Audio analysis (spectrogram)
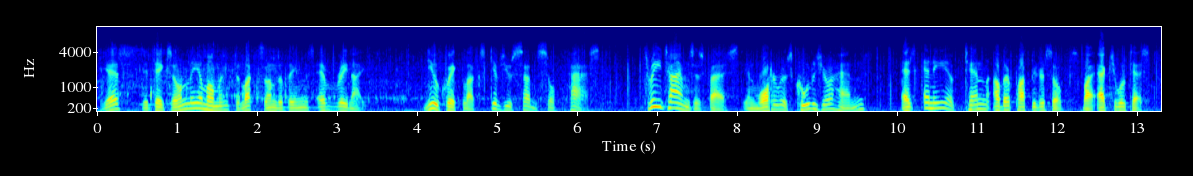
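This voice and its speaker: Animated American male 1940s radio announcer. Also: medium pitch, moderate pace. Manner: polished, emphatic. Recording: muffled, noisy old radio recording.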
